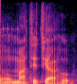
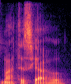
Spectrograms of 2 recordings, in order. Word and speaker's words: Matisyahu: So Matetyahu but the Ashkanazi pronunciation is Matiahu.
